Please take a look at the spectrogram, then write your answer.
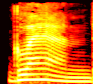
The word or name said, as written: glandlike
